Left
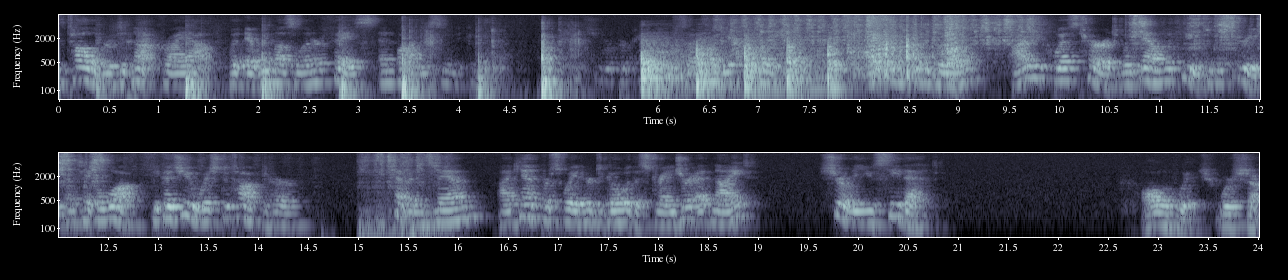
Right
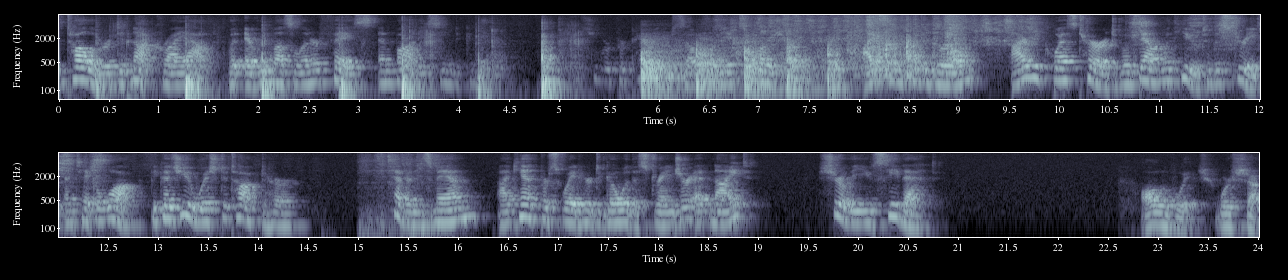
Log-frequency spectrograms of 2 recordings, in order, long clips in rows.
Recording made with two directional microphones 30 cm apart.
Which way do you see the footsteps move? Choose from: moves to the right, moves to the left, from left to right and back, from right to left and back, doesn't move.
moves to the left.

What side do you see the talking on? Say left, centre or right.
right.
